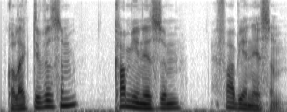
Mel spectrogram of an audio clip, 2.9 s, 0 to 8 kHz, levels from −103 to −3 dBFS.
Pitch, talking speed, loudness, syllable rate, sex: 125 Hz, 65 wpm, -17 LUFS, 4.8 syllables/s, male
